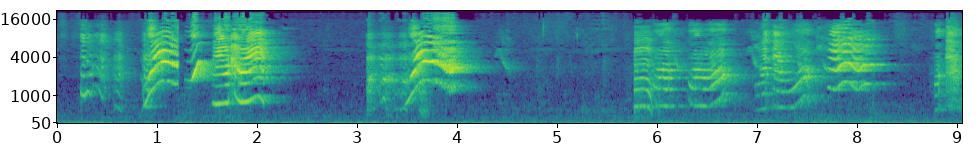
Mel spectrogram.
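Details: Talking parrot at home chatting in imitation of human words like "Mummy" and "Papa": clusters of sharp, wavering, harmonic syllables rising and dipping in pitch, grouped into three phrases separated by short silences, in a small room.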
